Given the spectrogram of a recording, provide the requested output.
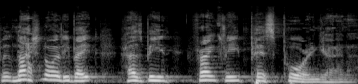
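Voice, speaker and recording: A man talks at a fairly quick pace with a high pitch and lively intonation. Noticeable background noise sits behind him. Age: 70s. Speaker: author and oil commentator. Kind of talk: panel talk.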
